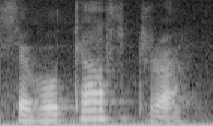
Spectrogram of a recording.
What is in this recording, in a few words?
"Sevotaftra", pronounciations; Fourth Way; Beelzebub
